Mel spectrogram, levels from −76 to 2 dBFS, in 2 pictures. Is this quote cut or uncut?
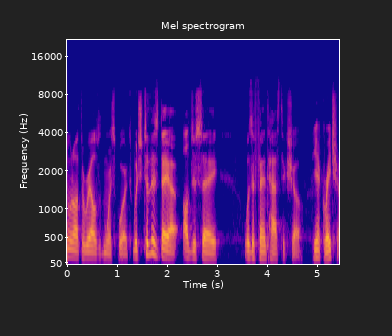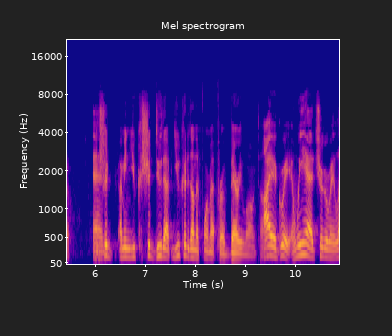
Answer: uncut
